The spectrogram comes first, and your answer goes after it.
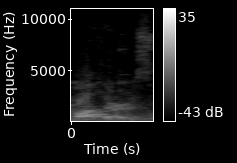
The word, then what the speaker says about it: mothers: And as my friend Marie Wynn likes to say, mothers rhymes with authors.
